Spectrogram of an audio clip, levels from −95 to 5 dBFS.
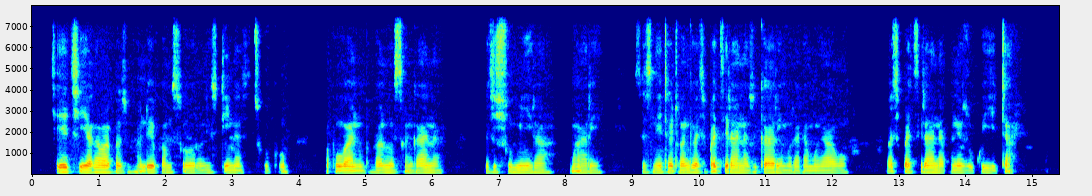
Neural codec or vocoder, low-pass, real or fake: none; 7.2 kHz; real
